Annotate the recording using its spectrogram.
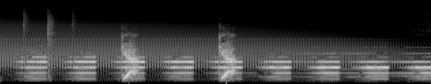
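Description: Techno track with the kick drum dropped out: a distorted synth chord stab repeats in a steady rhythm, with two falling zap sweeps about a second apart; the high hats fade away midway.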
